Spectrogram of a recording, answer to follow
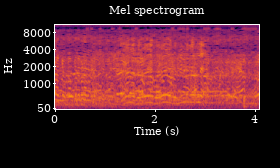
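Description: A crowd of many people talking over one another, with several voices overlapping at once.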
